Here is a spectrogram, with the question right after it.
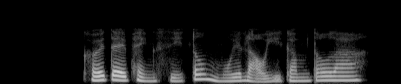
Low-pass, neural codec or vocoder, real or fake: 5.4 kHz; none; real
